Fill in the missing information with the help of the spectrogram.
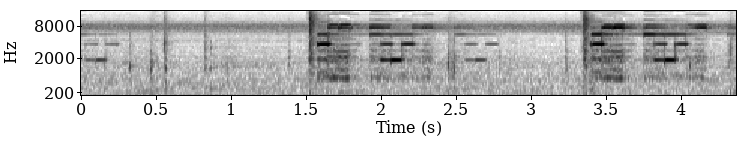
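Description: Tobot V V-Watch toy bracelet turned at its top dial wheel, each turn setting off a short electronic beeping sound effect from its small speaker. It happens twice, each time a click followed by a quick run of high beeps lasting under a second.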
